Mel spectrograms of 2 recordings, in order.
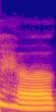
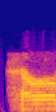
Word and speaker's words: Herer: your last name correctly hair like terror it seems everyone in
